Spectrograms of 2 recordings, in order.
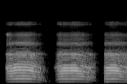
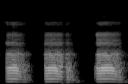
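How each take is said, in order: Both takes have the same delivery.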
